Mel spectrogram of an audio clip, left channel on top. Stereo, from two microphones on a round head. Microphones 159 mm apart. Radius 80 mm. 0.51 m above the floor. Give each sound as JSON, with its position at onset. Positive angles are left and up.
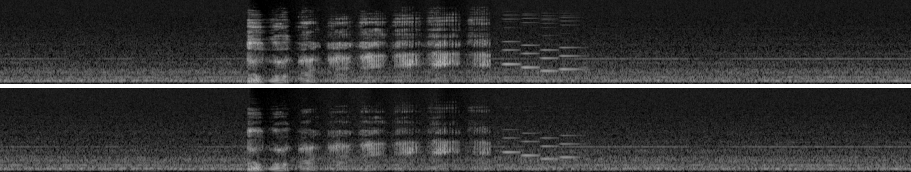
{"t": 2.5, "sound": "laughter", "side_deg": 80}
{"t": 5.0, "sound": "a ringtone", "side_deg": 80}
